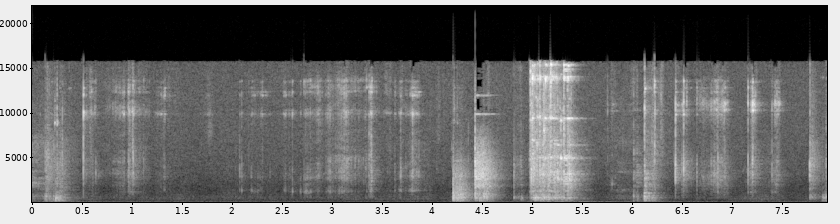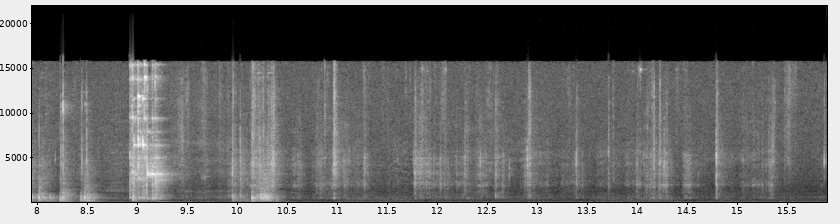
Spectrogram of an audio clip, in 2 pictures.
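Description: Black iron and brass pipe fittings clinking and scraping as they are picked up, set down on a workbench and tried against one another. There are several louder clanks among the small clicks.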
